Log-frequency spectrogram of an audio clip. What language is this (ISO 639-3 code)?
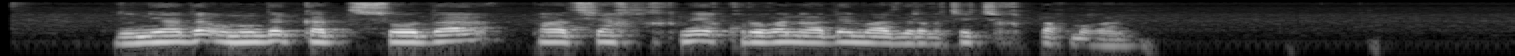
uig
